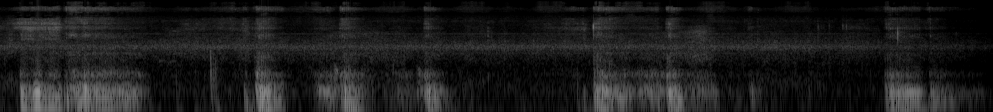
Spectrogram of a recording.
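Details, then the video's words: Scottish Terrier Rory asleep after a long birthday; low, rough snorting snores arrive in irregular clusters of short breaths, separated by longer silent pauses. "Scottie Dog Rory snoring"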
